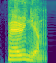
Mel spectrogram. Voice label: "perineum", Indian; Dictionary

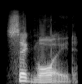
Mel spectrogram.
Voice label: "sigmoid", American

